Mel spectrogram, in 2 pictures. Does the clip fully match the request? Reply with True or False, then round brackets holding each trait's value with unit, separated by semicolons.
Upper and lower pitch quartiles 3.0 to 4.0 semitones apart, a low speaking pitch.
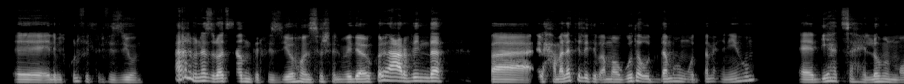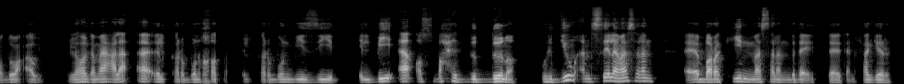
True (3.5 semitones; 120 Hz)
